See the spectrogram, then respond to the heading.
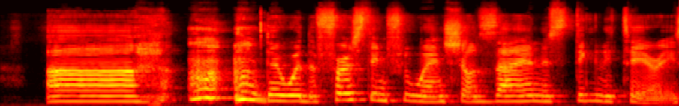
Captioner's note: clears throat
